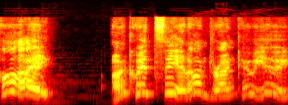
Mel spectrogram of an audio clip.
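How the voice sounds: A high-pitched, put-on character voice at a very slow pace, faint music in the background.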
